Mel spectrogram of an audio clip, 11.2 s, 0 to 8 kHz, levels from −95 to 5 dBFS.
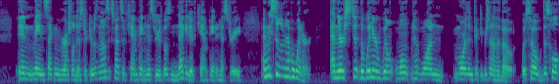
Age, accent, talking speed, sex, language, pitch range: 20-39, American, 230 wpm, female, English, 165-210 Hz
